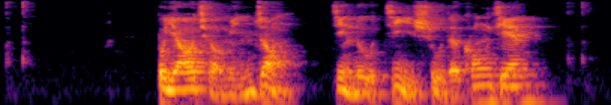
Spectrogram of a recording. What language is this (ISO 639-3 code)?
zho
